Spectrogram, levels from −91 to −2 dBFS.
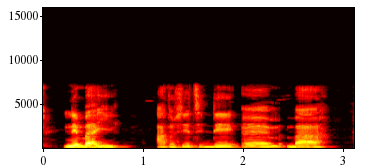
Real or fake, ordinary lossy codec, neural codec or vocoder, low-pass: real; none; none; 7.2 kHz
